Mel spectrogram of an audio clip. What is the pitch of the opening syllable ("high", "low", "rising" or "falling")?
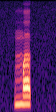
rising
